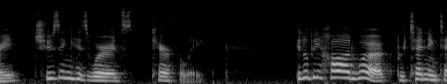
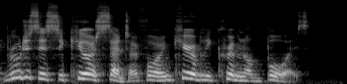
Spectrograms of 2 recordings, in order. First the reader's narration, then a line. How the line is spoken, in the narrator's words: bellowed Uncle Vernon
